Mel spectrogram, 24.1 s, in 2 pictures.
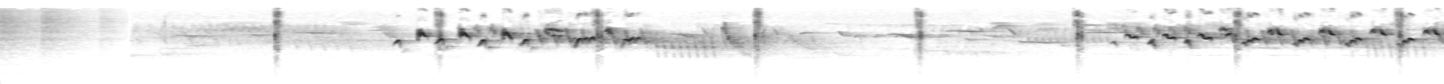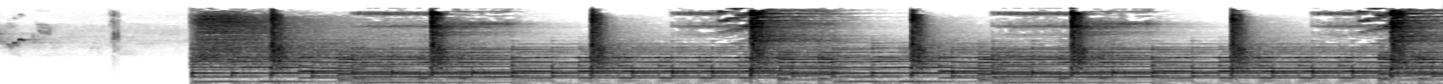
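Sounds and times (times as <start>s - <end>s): birds chirping: 1.2s - 13.6s.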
